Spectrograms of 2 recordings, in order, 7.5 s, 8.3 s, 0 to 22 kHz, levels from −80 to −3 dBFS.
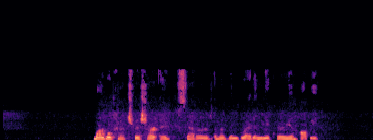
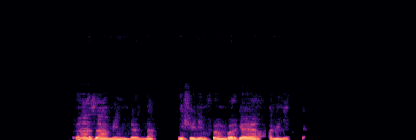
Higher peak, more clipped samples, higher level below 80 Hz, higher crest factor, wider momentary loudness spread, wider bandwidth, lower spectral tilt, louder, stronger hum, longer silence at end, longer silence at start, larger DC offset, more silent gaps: second, -8 dBFS vs -4 dBFS; neither; second, -72 dBFS vs -60 dBFS; about the same, 20 dB vs 18 dB; about the same, 9 LU vs 10 LU; first, 11.5 kHz vs 7.2 kHz; second, -4 dB/octave vs -9.5 dB/octave; second, -25 LUFS vs -20 LUFS; neither; second, 1.1 s vs 2.25 s; first, 1.9 s vs 1.45 s; neither; second, none vs 3.24-3.55 s, 5.93-6.02 s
